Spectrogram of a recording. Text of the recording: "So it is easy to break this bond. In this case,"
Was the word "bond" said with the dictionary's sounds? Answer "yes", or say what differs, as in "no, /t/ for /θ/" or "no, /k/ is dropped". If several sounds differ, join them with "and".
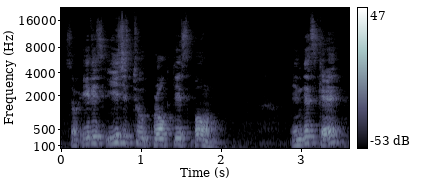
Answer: no, /d/ is dropped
